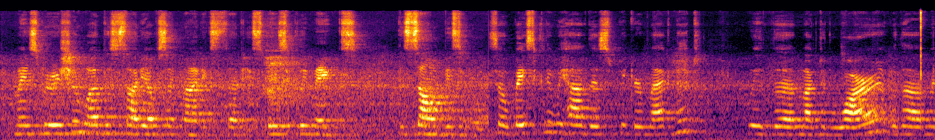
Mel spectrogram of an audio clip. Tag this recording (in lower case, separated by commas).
speech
